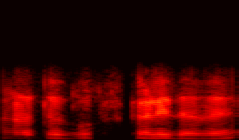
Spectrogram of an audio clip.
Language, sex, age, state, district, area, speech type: Kannada, male, 60+, Karnataka, Bangalore Rural, rural, conversation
